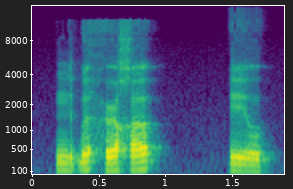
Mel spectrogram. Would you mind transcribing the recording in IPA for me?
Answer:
ŋ ɪ ɓ ə h ə˞ χ ʌ | ɪ ʊ̯

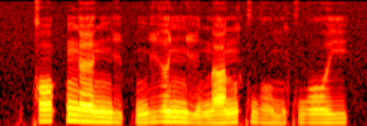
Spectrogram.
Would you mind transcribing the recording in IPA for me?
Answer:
k ɔ˦˥ k̚ ŋ ɛ˧ ŋ i˨˩ p̚ ŋ i˧ ə̯ ɲ i˧˩ n a˨˦ n k w o̤˨˩ m k w o˧ j

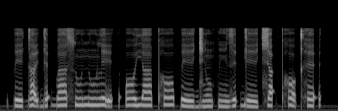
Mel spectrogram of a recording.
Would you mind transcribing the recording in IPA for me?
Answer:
p e˨ ɡ a̰˦˨ ɪ̯ ɡ ɛ˦ ʔ b ä˦ sʰ ũ˦ n ũ˦ l ḛ˦˨ | ʔ ɔ˦ j ä˦ pʰ ɔ˦ p e˨ ɪ̯ d͡ʑ ũ˨ p ĩ˨ z ɪ˦ ʔ ɡ e˨ ɪ̯ t͡ɕ ä˦ ʔ pʰ ɔ̰˦˨ kʰ ɛ˦ ʔ

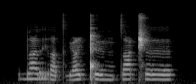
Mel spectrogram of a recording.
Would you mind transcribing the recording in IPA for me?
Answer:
dˤ e˦ r y˨ tˤ ɡ i˦ ǃ ø˨ ŋ tˤ ə˦ ǁ əː˦

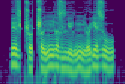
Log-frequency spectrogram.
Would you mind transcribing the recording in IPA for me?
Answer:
e˦˨ z ʈ͡ʂ o˩˥ ʈ͡ʂ ɤ˨˩˦ ɲ ɤ˦˨ z lʲ ɵ˨˩˦ lʲ ɲ ə˞˩˥ ɾʲ ɛ˧˥ z u˩˥

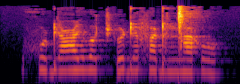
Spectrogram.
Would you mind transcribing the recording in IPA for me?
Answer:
x u ɖ i ʕ i ð ɤ t͡ʃʼ ɯ ɖ ɛ f a ɖ a ŋ͡ǀ a x o

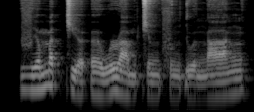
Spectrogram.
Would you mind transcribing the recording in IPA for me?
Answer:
v i˧˥ ə̯ m a˦˥ t̚ c i˨˩˨ ə̯ ʔ əː˨˩˦ w ɹ a˨˩ m c ə˨˩ ŋ f ə˨˩ ŋ ɗ u˨˩ ə̯ ŋ a˧˥ ŋ

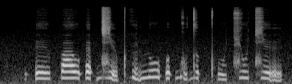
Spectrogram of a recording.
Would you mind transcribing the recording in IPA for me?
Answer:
ʔ e˨ ɪ̯ p a˦ ʊ̯ ʔ ɛ˦ ʔ d͡ʑ ḛ˦˨ ɪ̯ pʰ ĩ˦˨ n u˦ ʔ ʊ˦ ʔ ɡ ṵ˦˨ d ʊ˦ ʔ pʰ u˨ t͡ɕ u˦ t͡ɕ ḛ˦˨ ɪ̯

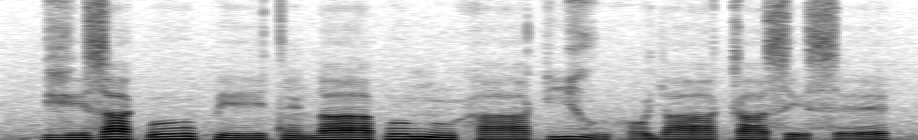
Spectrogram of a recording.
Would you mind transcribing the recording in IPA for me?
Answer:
ɣ e˨ z a˦˨ k͡p oː˦ p eː˨ t ɛ̃˨ n aː˧ p o˦ ŋ ũ˧ h aː˨ k i˦ ɣ u˨ h ɔ˨ j aː˧ k a˧ s e˨ s ɛ˨˦

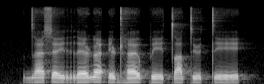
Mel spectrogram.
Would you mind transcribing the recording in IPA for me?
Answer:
d̪ æ s ɛ ɪ̯ r ɛ ɳ æ ʔ e ɖʱ æ ə̯ p e t̪ a t̪ ʏ t̪ e

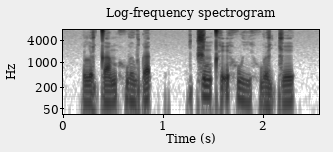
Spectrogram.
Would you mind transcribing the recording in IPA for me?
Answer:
l ə̰˧˨ j t̪ a˨˦ m h w ə̤˨˩ w ɗ a˦˥ t̚ | t͡ɕ ə˧ m t̪ʰ ḛ˧˥ h w i̤˨˩ h w ə˧˩ j k e˧

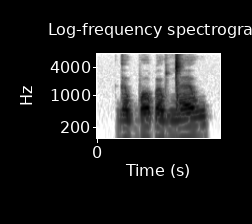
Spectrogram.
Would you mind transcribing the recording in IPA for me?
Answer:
ɡ ɛ w b ɤ ɓ œ w ŋ͡ǀ ɛ w

